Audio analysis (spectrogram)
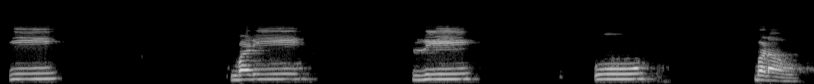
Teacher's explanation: इन वर्णों का उच्चारण करते समय हमारा जो मुख द्वार है वो सबसे कम खुलता है। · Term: संवृत स्वर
